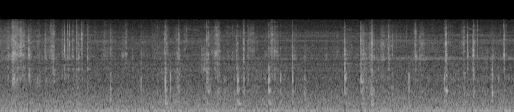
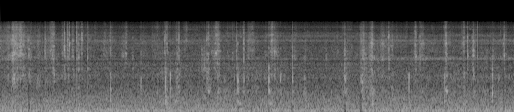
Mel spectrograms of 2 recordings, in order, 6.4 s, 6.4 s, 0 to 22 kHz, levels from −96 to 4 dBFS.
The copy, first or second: second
